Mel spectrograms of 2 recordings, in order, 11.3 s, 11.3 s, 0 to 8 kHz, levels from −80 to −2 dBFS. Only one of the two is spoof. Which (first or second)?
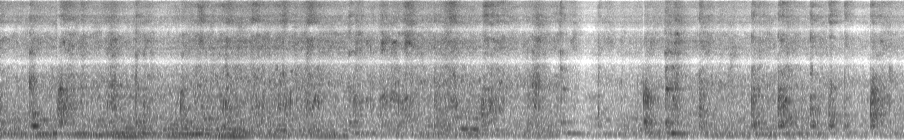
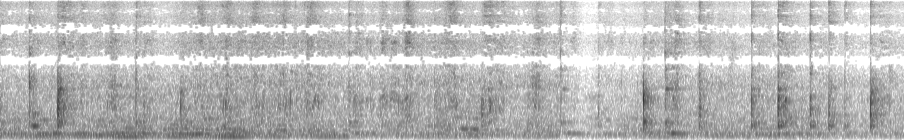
first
